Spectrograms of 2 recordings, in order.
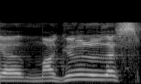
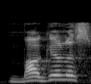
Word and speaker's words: Margules: roots, as it were, I thought Margules was a Frenchman, so I used to pronounce his name Margules. And then I thought perhaps maybe he's Greek, which would explain the pronunciation Margules. But it turns out that he is an Austrian.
